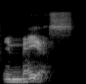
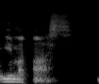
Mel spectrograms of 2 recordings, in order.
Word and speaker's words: Emmaus: Emmaus. – Emmaus. Okay. Back in the day, they called it Emas, but it's called it's known as Emmaus.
